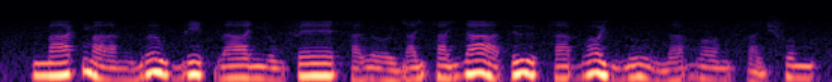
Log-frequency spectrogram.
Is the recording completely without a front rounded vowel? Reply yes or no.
yes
